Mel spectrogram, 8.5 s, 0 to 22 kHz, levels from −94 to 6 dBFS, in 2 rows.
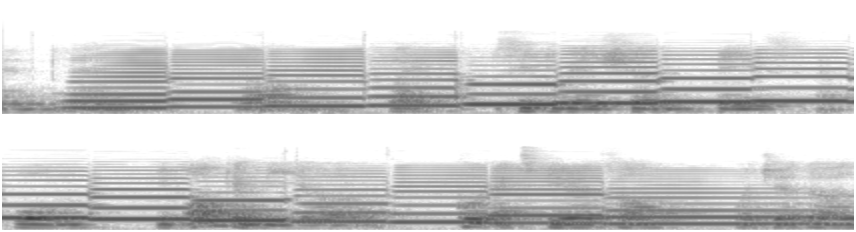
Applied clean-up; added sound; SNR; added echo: none; Wind instrument, woodwind instrument; -4 dB; reverberation time 2.2 s.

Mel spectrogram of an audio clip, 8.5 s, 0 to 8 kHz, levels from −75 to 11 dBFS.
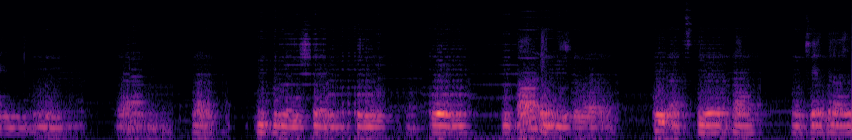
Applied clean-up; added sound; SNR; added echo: neural separator model SepFormer DNS4.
